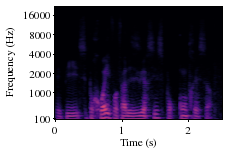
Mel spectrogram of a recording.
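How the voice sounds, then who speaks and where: A man's fairly low voice with a dark, mellow tone. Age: 70s. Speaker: senior exercise class participant. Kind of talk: testimony. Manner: halting.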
